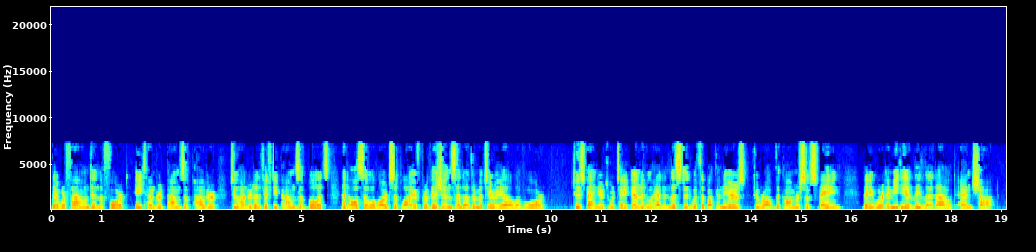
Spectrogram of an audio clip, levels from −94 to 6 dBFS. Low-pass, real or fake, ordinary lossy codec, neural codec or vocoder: 7.2 kHz; real; MP3, 32 kbps; none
